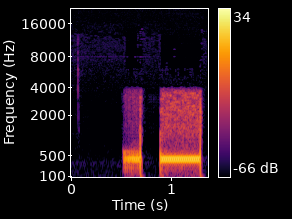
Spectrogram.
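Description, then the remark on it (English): A phone call ringing-out tone sounds twice, a short steady electronic beep followed by a longer one, clear with silence around it and no voices. “Call him one more”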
